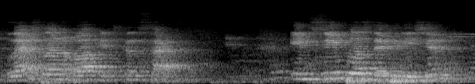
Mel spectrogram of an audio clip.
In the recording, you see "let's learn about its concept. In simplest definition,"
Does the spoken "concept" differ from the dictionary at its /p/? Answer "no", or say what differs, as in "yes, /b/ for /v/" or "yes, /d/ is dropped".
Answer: yes, /p/ is dropped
